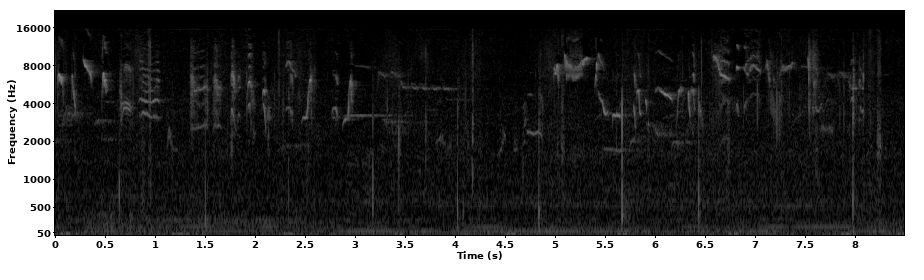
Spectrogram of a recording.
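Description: Small birds chirping and tweeting in many short, quick high calls over a steady low hum, with a few faint ticks.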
